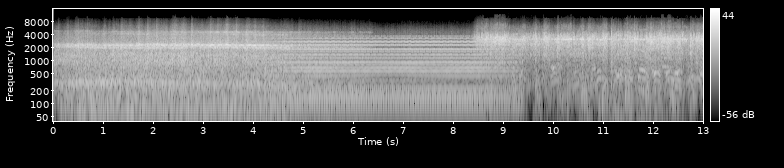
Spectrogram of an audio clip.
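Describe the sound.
Cargo plane engines at an airport drone loudly and continuously in a dense, steady roar with a humming tone. Near the end the sound shifts to a brighter, harsher roar.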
